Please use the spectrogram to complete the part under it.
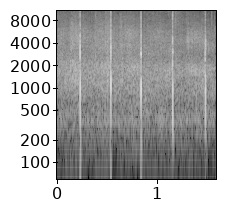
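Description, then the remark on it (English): Applause for a volunteer who helps with group ministries, with five sharp, evenly spaced claps standing out in a steady rhythm over a soft, continuous hiss of background noise; nobody speaks. “So can we give him a round of applause for just what he does?”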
